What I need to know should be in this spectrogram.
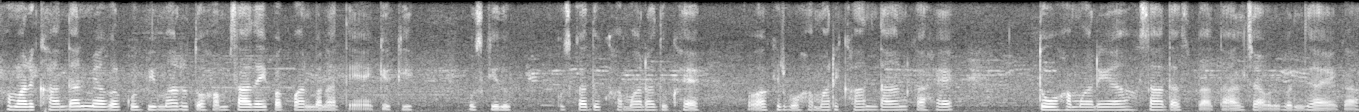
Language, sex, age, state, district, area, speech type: Urdu, female, 18-30, Uttar Pradesh, Mau, urban, spontaneous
